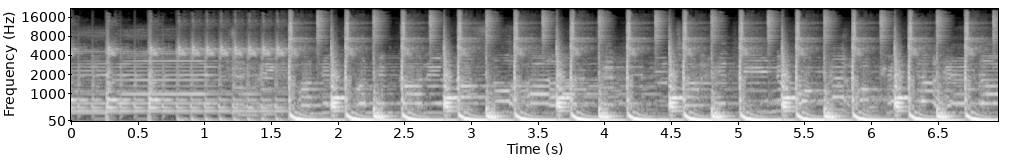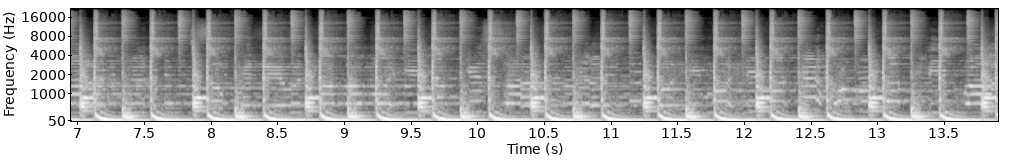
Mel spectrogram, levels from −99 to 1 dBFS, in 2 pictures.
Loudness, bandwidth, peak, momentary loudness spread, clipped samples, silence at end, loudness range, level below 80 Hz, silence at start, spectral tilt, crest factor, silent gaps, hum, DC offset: -7 LUFS; over 20 kHz; 0 dBFS; 3 LU; 2%; 0 s; 1 LU; -10 dBFS; 0 s; -5.5 dB/octave; 6 dB; none; none; under 0.1%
